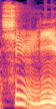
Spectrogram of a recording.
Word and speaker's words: 실리: 여기서 는 "r" 발음 으로 씁니다 . 우리 는 실제로 "ri" 라고 씁니다 . " 실리 " 처럼 요 .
